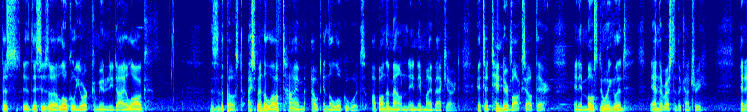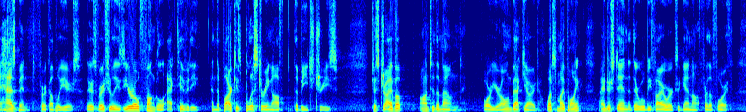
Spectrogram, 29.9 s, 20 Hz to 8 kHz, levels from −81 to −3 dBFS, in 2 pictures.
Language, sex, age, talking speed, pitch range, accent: English, male, 40-59, 185 wpm, 110-130 Hz, American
